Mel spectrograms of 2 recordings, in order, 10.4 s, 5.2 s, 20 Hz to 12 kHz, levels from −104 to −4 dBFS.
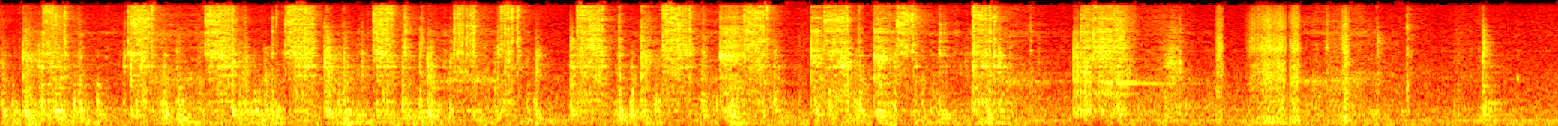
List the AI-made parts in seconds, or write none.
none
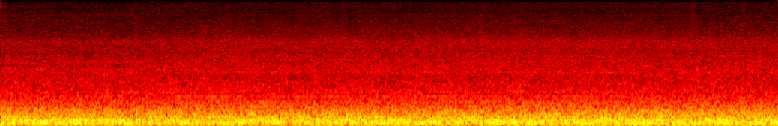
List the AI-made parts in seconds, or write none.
1.5-4.6 (autoencoder, DAC-VAE)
